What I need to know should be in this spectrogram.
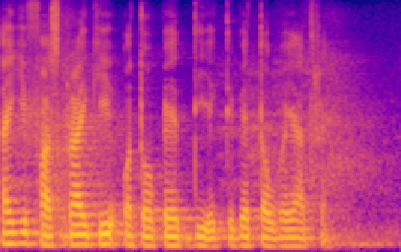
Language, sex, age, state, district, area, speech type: Manipuri, male, 30-45, Manipur, Thoubal, rural, read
